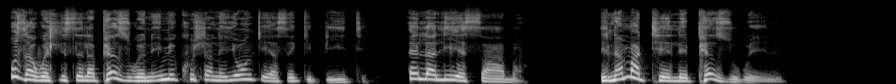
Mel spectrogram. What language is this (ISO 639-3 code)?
nde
